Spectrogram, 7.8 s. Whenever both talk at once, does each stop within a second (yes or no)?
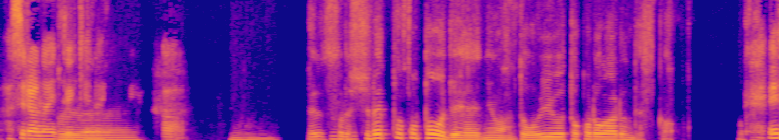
yes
